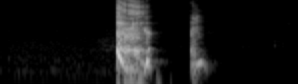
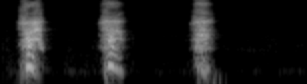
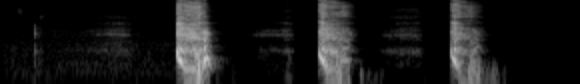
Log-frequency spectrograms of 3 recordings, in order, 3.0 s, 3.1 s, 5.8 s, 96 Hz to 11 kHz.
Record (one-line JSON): {"cough_length": "3.0 s", "cough_amplitude": 32768, "cough_signal_mean_std_ratio": 0.22, "exhalation_length": "3.1 s", "exhalation_amplitude": 18923, "exhalation_signal_mean_std_ratio": 0.33, "three_cough_length": "5.8 s", "three_cough_amplitude": 29217, "three_cough_signal_mean_std_ratio": 0.25, "survey_phase": "beta (2021-08-13 to 2022-03-07)", "age": "45-64", "gender": "Female", "wearing_mask": "No", "symptom_cough_any": true, "symptom_runny_or_blocked_nose": true, "symptom_headache": true, "smoker_status": "Never smoked", "respiratory_condition_asthma": false, "respiratory_condition_other": false, "recruitment_source": "Test and Trace", "submission_delay": "2 days", "covid_test_result": "Positive", "covid_test_method": "RT-qPCR", "covid_ct_value": 29.8, "covid_ct_gene": "N gene"}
